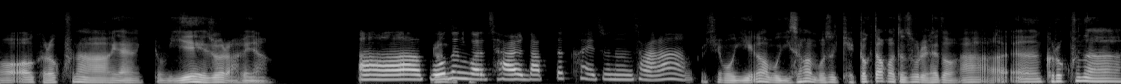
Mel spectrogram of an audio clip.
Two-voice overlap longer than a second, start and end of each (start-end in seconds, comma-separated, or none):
none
